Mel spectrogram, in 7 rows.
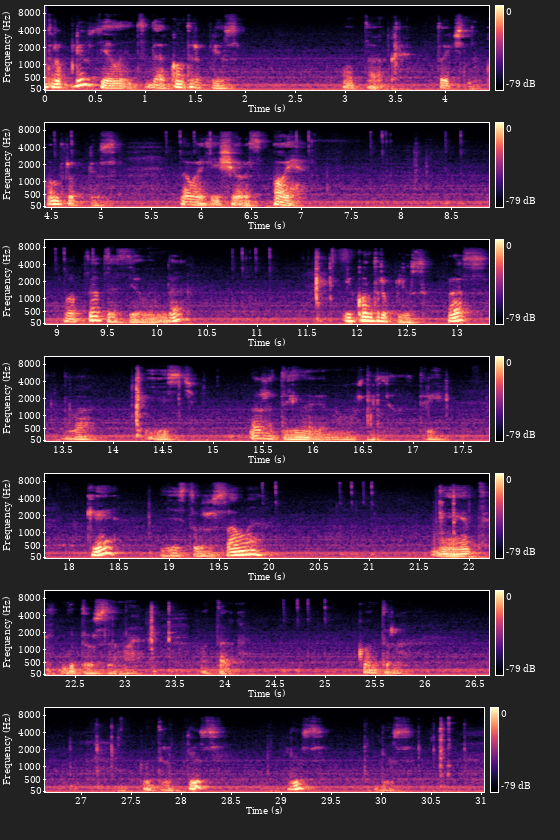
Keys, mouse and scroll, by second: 0.8 ctrl+KP_Add, 1.9 ctrl+KP_Add, 4.9 click, 6.0 click, 6.4 click, 7.3 click, 8.1 click, 8.8 shift+click, 9.4 shift+click, 9.7 shift+click, 11.1 shift+click, 11.4 shift+click, 13.3 ctrl+KP_Add, 13.7 ctrl+KP_Add, 16.9 ctrl+KP_Add, 20.3 shift+click, 21.1 shift+click, 21.4 shift+click, 23.2 ctrl+z, 25.0 shift+click, 25.2 shift+click, 29.2 ctrl+KP_Add.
